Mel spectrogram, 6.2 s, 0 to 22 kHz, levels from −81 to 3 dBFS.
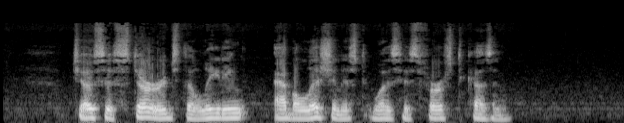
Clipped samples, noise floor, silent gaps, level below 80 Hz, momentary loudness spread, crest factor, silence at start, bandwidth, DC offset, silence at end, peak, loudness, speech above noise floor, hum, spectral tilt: under 0.1%; -53 dBFS; none; -40 dBFS; 9 LU; 14 dB; 0.75 s; 11.5 kHz; under 0.1%; 1.15 s; 0 dBFS; -14 LUFS; 40 dB; none; -6.5 dB/octave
